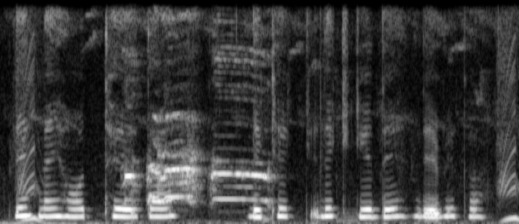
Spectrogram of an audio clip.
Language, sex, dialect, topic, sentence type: Chhattisgarhi, female, Northern/Bhandar, banking, question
